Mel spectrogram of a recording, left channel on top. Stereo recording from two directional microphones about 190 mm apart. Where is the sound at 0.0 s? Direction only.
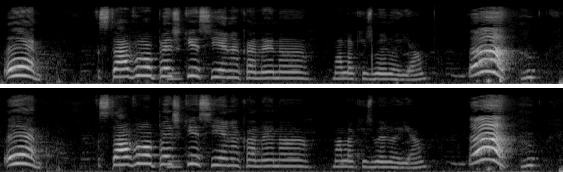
Centre (ahead or behind).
